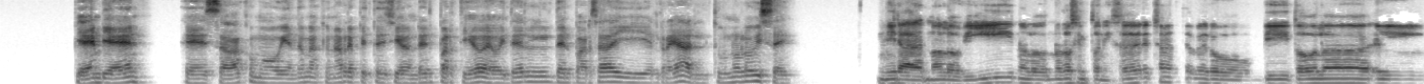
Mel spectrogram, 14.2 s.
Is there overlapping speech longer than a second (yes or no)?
no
